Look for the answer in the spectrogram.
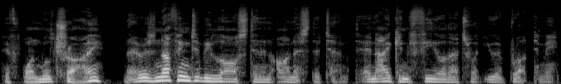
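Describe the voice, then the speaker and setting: A man's voice: mid-range voice, a little fast, darkish tone, slightly rough, no room sound, clean studio sound. A man voicing a proud, wounded, dramatic male household climate spirit in a video game, with formal, florid, old-fashioned diction. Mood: guarded, wistful. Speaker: voice actor. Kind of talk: video game character acting.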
